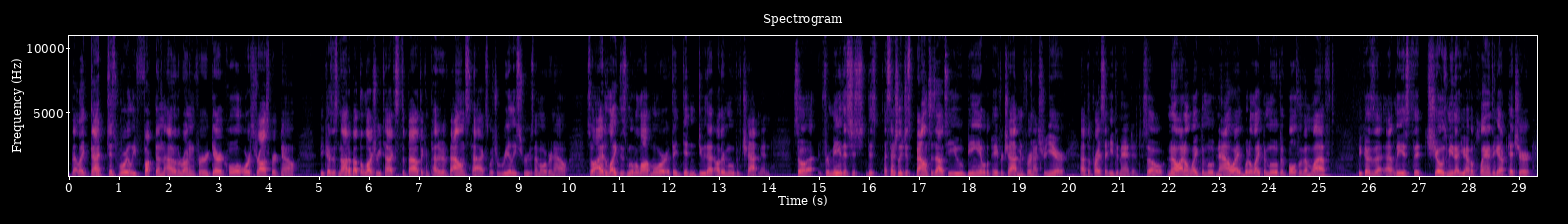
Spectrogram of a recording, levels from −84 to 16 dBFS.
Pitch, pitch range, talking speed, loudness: 110 Hz, 100-120 Hz, 235 wpm, -33 LUFS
